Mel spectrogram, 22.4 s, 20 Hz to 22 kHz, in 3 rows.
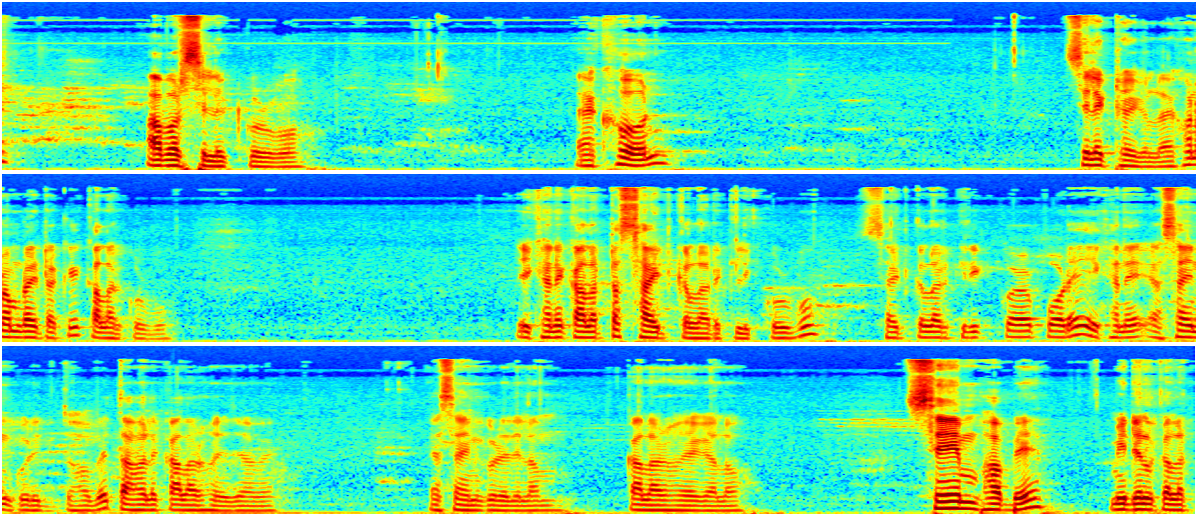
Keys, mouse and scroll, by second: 0.9 ctrl+click, 12.1 click, 17.3 click, 19.3 middle click.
